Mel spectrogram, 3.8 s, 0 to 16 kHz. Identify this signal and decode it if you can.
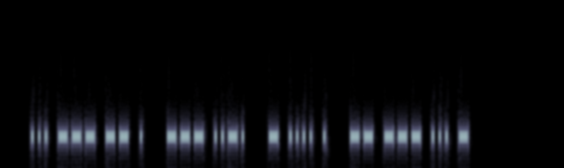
Morse code, heard as a keyed tone, about 52 wpm, 700 Hz. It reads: SOME OF THE MOST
